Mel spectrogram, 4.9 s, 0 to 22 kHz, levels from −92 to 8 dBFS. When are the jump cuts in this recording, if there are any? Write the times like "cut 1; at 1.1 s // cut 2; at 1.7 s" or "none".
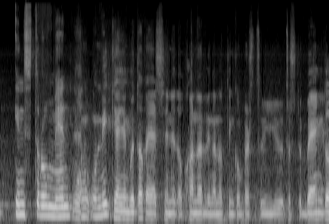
cut 1; at 1.3 s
